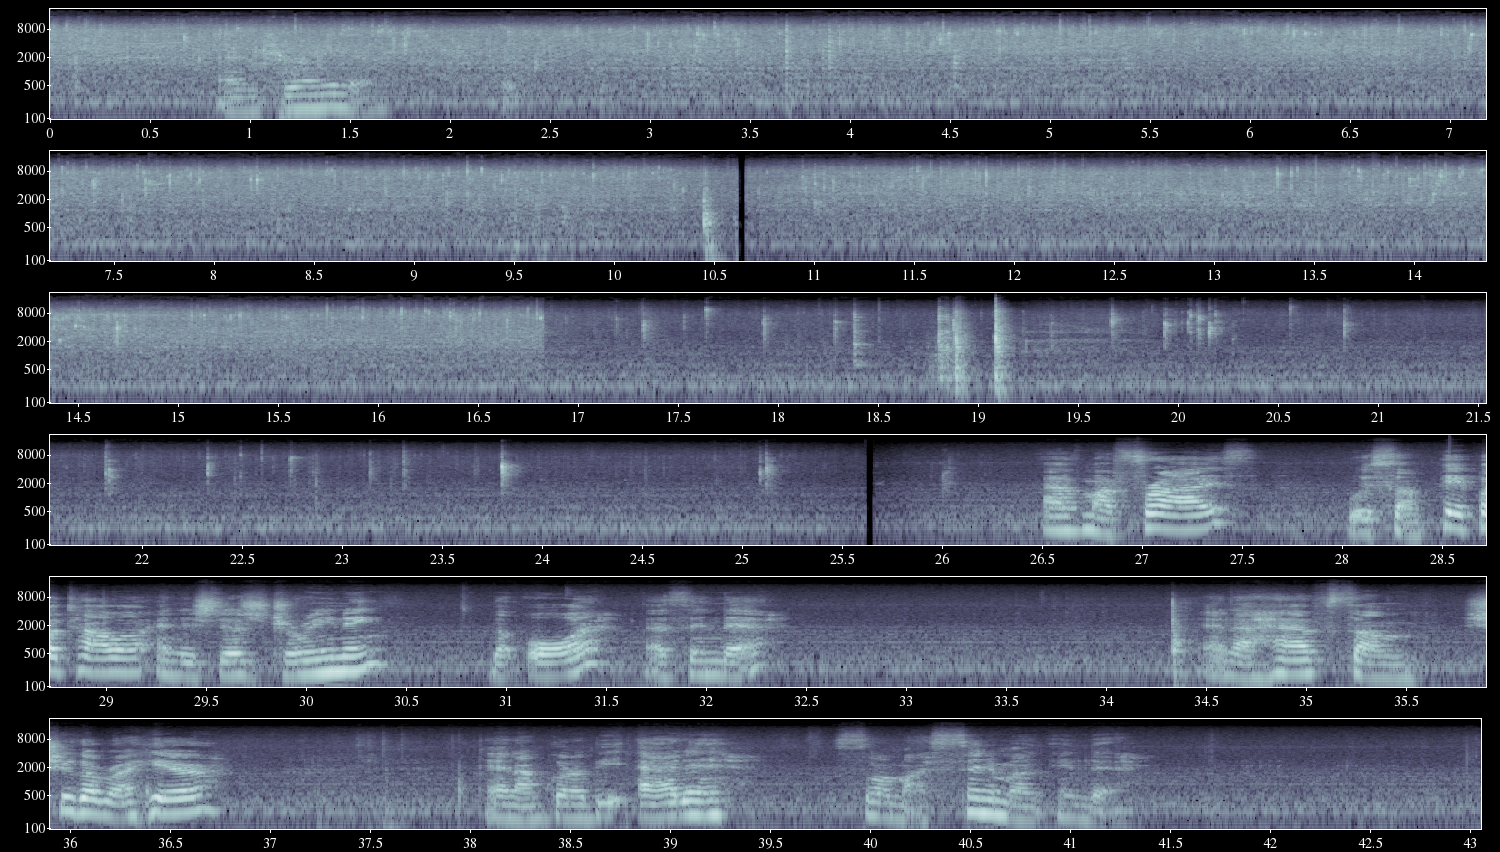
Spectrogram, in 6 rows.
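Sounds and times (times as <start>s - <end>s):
fries sizzling in oil: 0.0s - 18.4s.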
